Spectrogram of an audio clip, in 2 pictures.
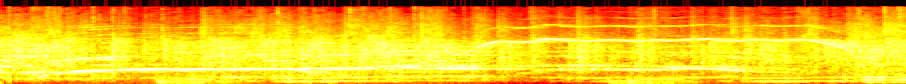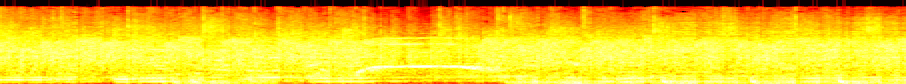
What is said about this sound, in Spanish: Muchas gracias, un aplauso, por favor.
